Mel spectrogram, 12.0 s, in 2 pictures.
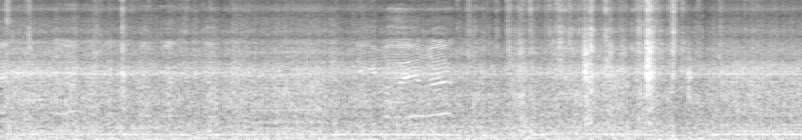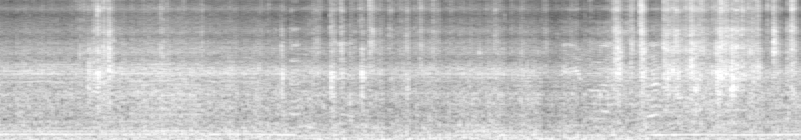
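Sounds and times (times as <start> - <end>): car engine from inside cabin: 0.0 - 12.0
gravel clicking against car underside: 3.3 - 5.4, 7.9 - 12.0.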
